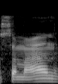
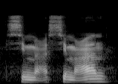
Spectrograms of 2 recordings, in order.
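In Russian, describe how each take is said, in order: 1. Первая гласная — звук 'a'. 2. Первая гласная — звук 'i'.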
